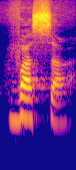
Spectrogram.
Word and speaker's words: Wasser: Bukan asli W, tapi V. Gigi atas ditempelin ke bibir bawah sekali lagi ya. Jadi V. Contohnya adalah Wasser. Wasser.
